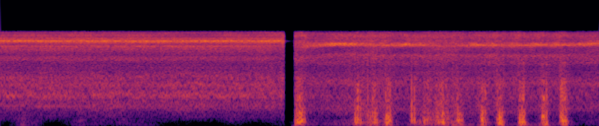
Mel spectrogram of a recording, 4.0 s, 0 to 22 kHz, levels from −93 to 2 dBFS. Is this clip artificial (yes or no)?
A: yes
